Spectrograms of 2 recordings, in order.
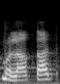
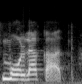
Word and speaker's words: Molakat: It's not Mulakat, it's Molakat.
